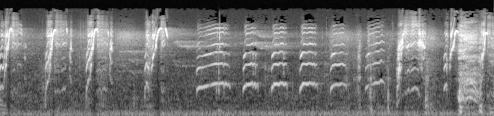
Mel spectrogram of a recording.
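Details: Orphan monkey Rainbow, crying until her voice goes to call Libby back after being left alone: harsh screams, then a quick series of arched whimpering coos, then more shrill screams.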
